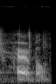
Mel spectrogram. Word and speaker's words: herbal: Glade Fresh Herbal. Not herbal, herbal. Says herbal. It's pronounced herbal.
